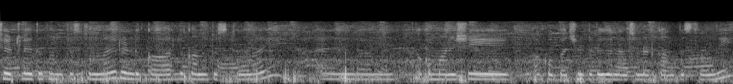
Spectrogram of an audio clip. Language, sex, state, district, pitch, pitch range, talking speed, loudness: Telugu, female, Andhra Pradesh, Visakhapatnam, 235 Hz, 230-245 Hz, 140 wpm, -20 LUFS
